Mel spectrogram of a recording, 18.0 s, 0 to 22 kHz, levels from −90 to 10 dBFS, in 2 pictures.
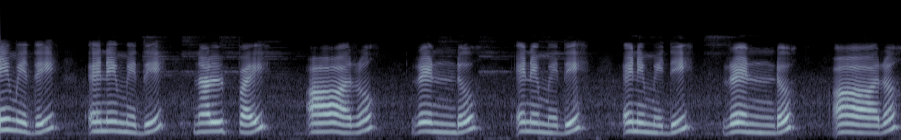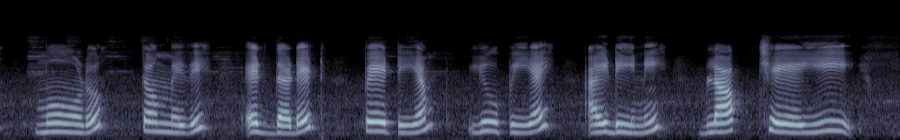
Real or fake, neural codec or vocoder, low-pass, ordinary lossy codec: real; none; none; none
